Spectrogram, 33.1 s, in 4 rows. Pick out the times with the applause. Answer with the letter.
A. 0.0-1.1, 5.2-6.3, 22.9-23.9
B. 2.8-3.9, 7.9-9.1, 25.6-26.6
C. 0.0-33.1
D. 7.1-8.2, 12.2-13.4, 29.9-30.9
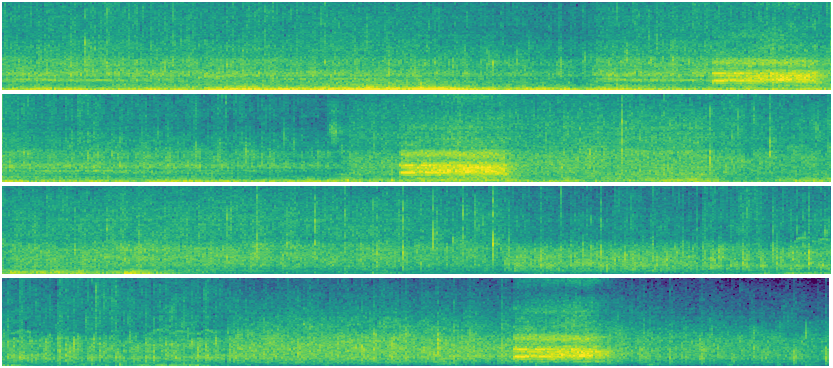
C.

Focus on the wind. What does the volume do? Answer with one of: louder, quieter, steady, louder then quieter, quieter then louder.
quieter.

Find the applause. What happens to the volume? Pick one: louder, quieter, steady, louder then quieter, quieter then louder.
steady.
